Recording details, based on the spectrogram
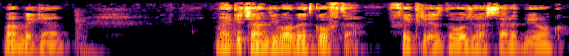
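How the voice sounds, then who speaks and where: A man's voice: medium pitch, vocal fry, mellow, husky. A man voicing a shy, proper young woman who scolds and pleads in a raised voice, read as part of an audiobook story. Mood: reproachful. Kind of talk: audiobook character reading.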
